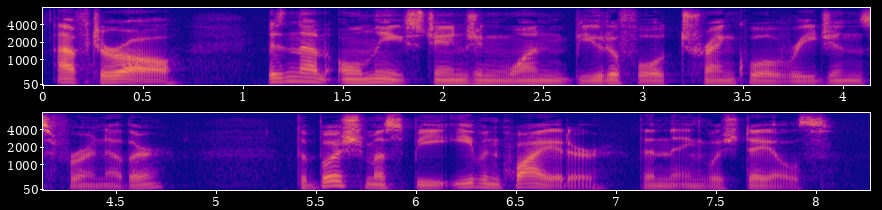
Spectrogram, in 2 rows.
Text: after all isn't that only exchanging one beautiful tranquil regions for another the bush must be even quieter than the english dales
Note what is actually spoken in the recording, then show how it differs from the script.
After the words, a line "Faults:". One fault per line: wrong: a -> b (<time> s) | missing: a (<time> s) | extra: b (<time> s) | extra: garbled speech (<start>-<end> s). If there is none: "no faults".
after all isn't that only exchanging one beautiful tranquil regions for another the bush must be even quieter than the english dales
Faults:
no faults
